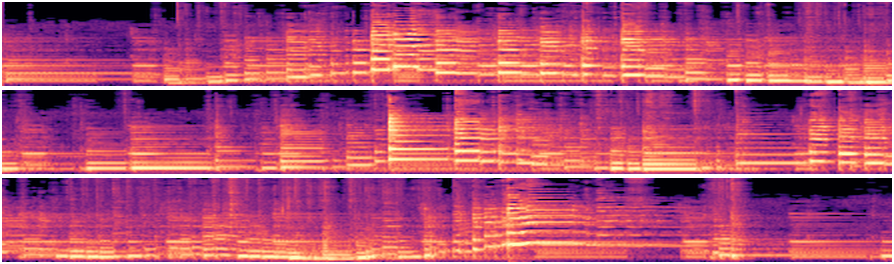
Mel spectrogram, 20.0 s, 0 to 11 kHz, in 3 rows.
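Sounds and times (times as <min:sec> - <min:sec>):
electric jazz guitar playing: 0:00.0 - 0:20.0.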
